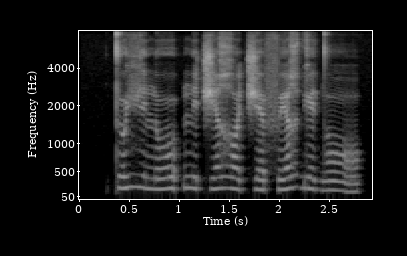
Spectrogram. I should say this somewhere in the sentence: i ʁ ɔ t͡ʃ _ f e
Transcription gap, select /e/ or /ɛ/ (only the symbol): ɛ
